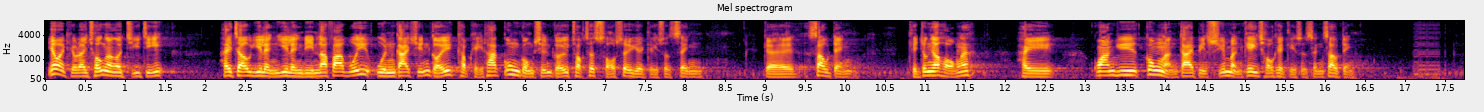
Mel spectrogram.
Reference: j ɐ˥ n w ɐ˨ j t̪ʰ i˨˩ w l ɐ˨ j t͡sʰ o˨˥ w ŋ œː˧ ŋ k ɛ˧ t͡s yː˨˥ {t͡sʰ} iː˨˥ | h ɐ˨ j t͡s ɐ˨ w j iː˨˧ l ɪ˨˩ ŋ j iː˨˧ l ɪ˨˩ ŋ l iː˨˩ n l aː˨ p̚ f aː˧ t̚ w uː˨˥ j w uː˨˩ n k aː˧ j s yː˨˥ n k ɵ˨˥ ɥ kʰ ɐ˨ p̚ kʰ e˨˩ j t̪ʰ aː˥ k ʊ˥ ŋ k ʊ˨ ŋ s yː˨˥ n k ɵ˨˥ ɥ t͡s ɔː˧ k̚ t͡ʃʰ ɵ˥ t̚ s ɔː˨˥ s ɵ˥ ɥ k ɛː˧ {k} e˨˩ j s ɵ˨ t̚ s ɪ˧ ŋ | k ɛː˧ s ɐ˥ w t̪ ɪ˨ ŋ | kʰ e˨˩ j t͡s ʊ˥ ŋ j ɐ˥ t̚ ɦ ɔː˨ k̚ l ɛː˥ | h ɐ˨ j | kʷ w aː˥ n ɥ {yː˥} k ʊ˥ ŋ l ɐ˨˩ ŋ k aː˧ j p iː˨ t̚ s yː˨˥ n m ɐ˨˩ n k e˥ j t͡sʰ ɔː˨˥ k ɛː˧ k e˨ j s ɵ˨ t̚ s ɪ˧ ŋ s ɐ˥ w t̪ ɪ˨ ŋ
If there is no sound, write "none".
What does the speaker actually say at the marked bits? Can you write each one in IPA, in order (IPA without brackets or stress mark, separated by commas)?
t͡s, k, yː˥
